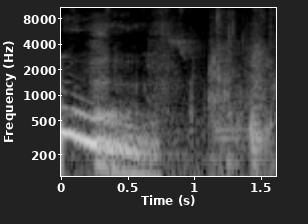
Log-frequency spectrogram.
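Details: Patty, a plump and very affectionate Siberian Husky, gives one drawn-out tonal whine that slides steadily downward for under a second and then fades into quiet rustling.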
